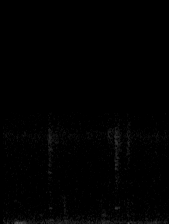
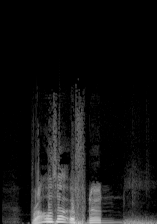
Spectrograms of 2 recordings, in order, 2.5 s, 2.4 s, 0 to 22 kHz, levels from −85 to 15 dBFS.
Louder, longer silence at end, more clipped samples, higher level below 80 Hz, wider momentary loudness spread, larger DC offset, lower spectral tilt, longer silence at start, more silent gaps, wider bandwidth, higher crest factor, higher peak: second, -65 LUFS vs -12 LUFS; about the same, 0 s vs 0 s; neither; second, -80 dBFS vs -38 dBFS; second, 4 LU vs 23 LU; neither; second, -3 dB/octave vs -7 dB/octave; second, 0.05 s vs 0.45 s; neither; about the same, 11.5 kHz vs 11.5 kHz; about the same, 18 dB vs 14 dB; second, -48 dBFS vs 0 dBFS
